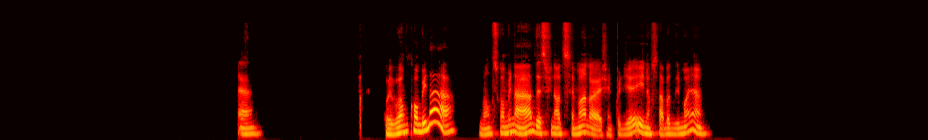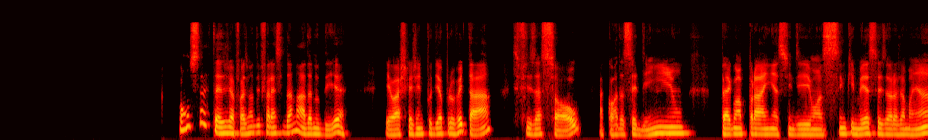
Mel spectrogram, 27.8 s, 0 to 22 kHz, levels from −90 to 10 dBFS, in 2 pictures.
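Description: No technical faults can be heard anywhere in the speech. There is no event to place in time and nothing that points to a problem in the signal chain.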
